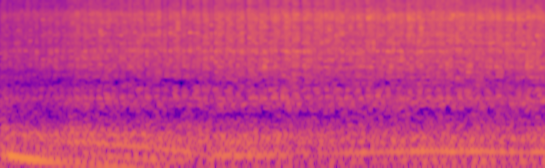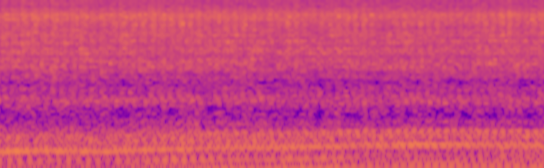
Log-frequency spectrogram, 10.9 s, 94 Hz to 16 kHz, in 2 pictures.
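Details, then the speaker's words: Freshly rebuilt 1960s Chevy 327 small-block V8, restarted: steady, even idle with smooth low rumble, no knocks or ticks; oil pressure about 60 psi at idle and about 80 psi revved, healthy motor. "No, you're going to sound very healthy that motor. >> That's a good motor."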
